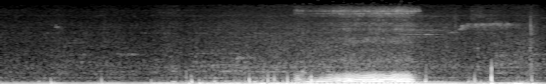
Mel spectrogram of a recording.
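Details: A single loud, buzzing, vibrating snore of about one second during heavy sleep, over steady room hum with faint clicks around it: snoring.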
